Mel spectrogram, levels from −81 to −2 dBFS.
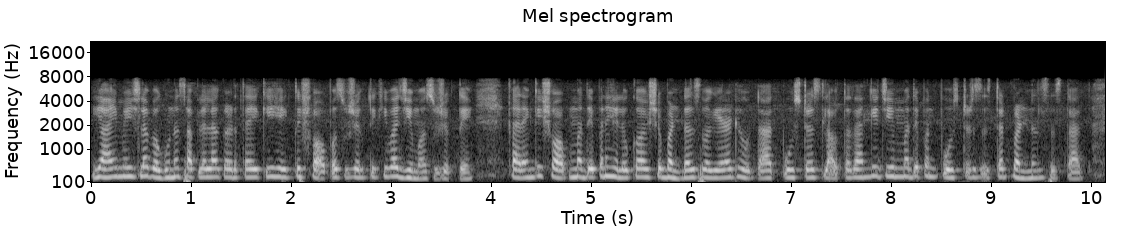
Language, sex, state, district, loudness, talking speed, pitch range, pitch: Marathi, female, Maharashtra, Solapur, -23 LUFS, 220 wpm, 215-235 Hz, 225 Hz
